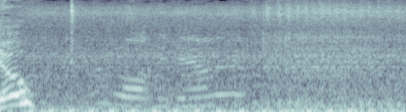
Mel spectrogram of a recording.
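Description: ATV engines idling steadily with a low, even pulse.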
